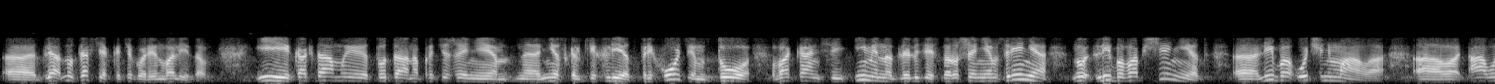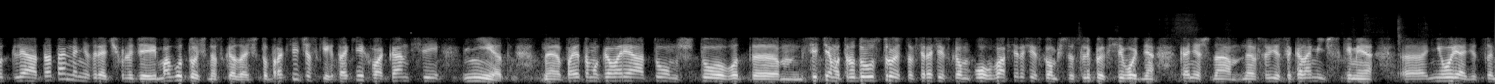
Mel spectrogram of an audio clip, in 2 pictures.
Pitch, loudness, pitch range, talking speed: 155 Hz, -12 LUFS, 140-175 Hz, 130 wpm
